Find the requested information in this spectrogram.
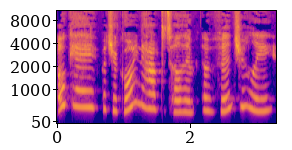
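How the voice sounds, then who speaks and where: A woman speaks in a put-on character voice, squeaky and extremely high-pitched. Her pace is moderate, with ordinary pitch variation. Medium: read story. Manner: cheerful, encouraging.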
